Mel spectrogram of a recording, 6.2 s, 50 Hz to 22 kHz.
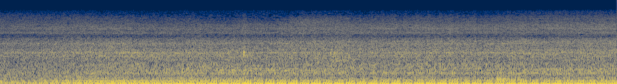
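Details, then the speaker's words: BMW E46 with a rough, uneven idle misfire. After swapping coil packs the misfire followed to a different cylinder; code P1343 (cylinder 1 misfire) points to a bad ignition coil pack. "now theoretically should still have the problem on a different cylinder yep there it is so still doing it"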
